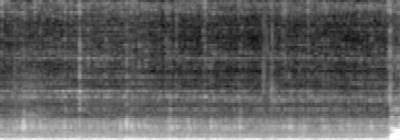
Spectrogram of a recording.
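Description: Electric vacuum pump running with a steady hum, drawing vacuum through a Sonnax vacuum test stand on a repaired automatic-transmission valve body bore during a vacuum test.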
